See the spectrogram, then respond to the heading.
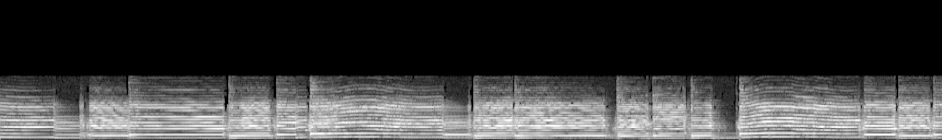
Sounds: Plucked string instrument, Musical instrument, Music, Electric guitar, Guitar

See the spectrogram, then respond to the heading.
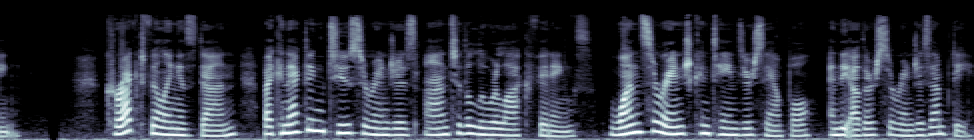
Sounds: Speech

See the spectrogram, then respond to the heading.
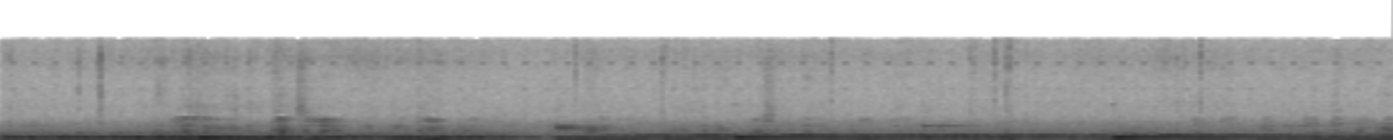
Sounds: Music, Speech

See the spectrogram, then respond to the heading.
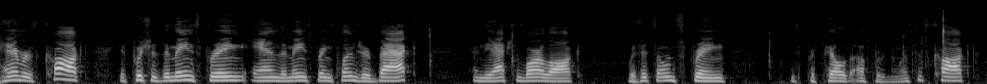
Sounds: Speech

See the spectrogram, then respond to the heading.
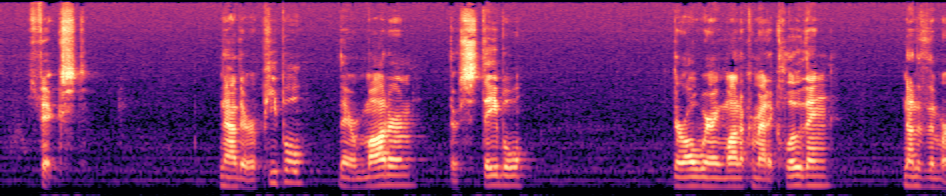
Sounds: Speech, inside a small room

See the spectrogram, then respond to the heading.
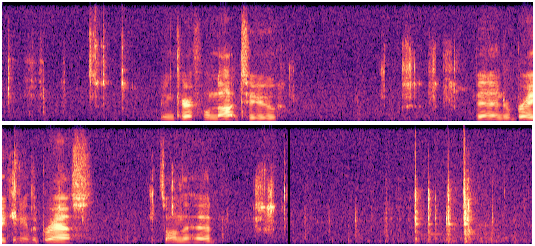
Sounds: Speech

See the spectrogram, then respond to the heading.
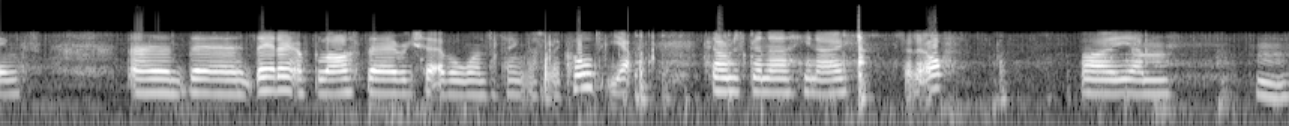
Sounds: Speech

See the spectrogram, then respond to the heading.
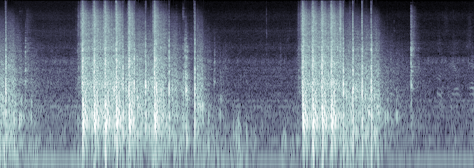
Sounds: firing cannon

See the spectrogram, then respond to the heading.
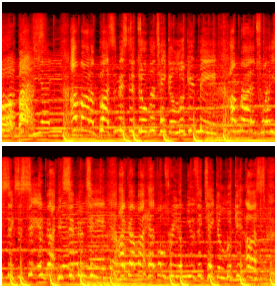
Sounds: Music

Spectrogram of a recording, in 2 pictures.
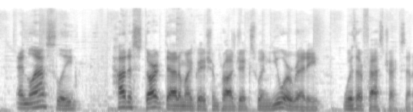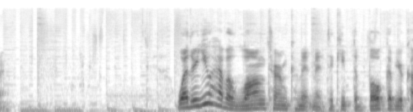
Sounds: Music, Speech

